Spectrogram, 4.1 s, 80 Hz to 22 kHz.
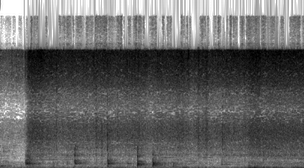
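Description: Chopped onion sautéing in hot oil for chicken 65, a steady sizzle broken by several stirring scrapes of a utensil in the pan.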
